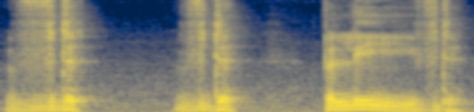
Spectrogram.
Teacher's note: a word ends with a voiced consonant we turn it into an ed ending and it turns into a D sound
